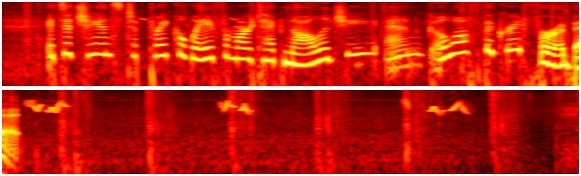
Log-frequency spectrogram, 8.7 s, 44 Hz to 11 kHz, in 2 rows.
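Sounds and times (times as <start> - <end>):
songbirds singing in the treetops: 0.0 - 8.6
speech: 0.4 - 4.8
soft crunching taps on a hike: 2.8 - 8.6.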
